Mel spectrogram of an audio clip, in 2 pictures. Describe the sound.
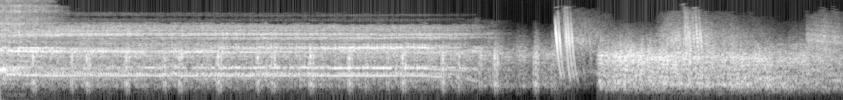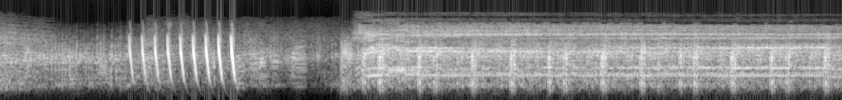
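Gunfire in a lobby: a heavy blast of shots, then a fast, crackling string of rapid machine-gun-like fire, loud over a steady, pulsing music bed that drops out during the shooting and then returns.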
